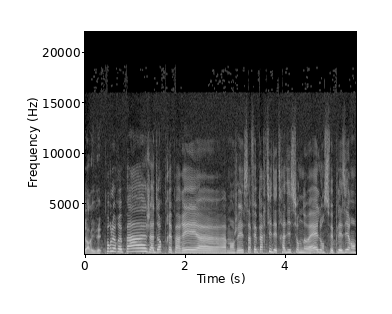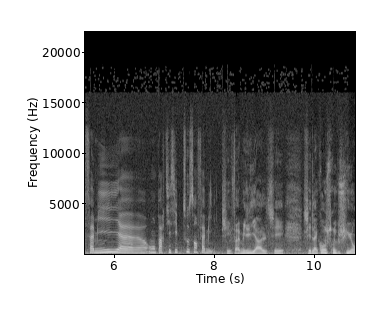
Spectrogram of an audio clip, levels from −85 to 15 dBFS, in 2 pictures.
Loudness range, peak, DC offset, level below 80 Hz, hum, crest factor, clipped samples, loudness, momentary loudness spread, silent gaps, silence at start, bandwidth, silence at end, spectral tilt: 4 LU; 0 dBFS; under 0.1%; -32 dBFS; none; 12 dB; under 0.1%; -12 LUFS; 7 LU; none; 0 s; 18 kHz; 0 s; -5 dB/octave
